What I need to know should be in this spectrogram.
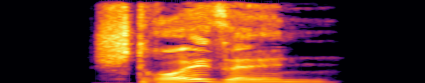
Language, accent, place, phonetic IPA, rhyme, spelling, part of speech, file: German, Germany, Berlin, [ˈʃtʁɔɪ̯zl̩n], -ɔɪ̯zl̩n, Streuseln, noun, De-Streuseln.ogg
- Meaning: dative plural of Streusel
